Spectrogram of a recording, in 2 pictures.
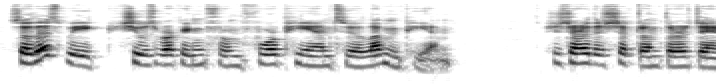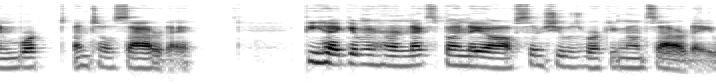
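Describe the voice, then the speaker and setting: A woman reading a chapter of her own novel aloud, unedited, stopping now and then to apologize for slips and add asides. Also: on the low side.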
